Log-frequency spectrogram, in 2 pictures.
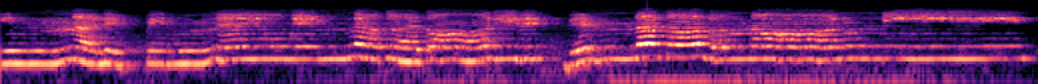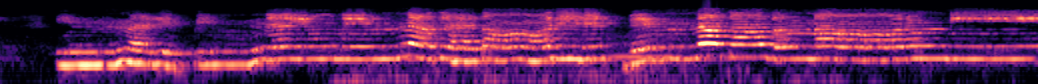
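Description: A young girl singing solo in Carnatic style, a Malayalam devotional song to Krishna, her voice sliding and ornamenting its notes. A short break about ten seconds in, then the same phrase is sung again.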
